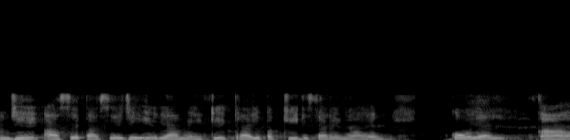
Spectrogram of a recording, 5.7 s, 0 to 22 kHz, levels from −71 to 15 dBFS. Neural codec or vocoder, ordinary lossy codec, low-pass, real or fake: codec, 16 kHz, 2 kbps, FreqCodec, smaller model; none; 7.2 kHz; fake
